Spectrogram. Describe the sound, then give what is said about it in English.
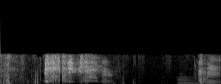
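A few harsh coughs burst out in quick succession, loud and raspy, followed by a short strained vocal sound and one more rough cough near the end. “and it's actually, excuse, can I can I just cough a minute?”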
